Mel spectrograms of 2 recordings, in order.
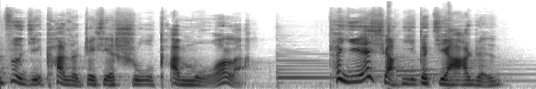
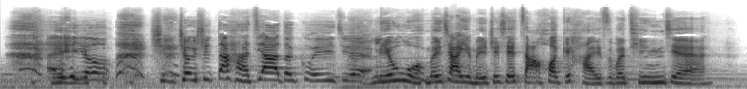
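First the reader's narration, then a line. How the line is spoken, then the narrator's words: Laughing together. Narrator (Chinese): 李薛二人都笑说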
